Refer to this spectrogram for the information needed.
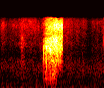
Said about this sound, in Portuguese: Perdão, lá dizia eu que ia ter que me assoar porque está realmente muito pólen no ar e eu estou com alergia. Peço desculpa.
